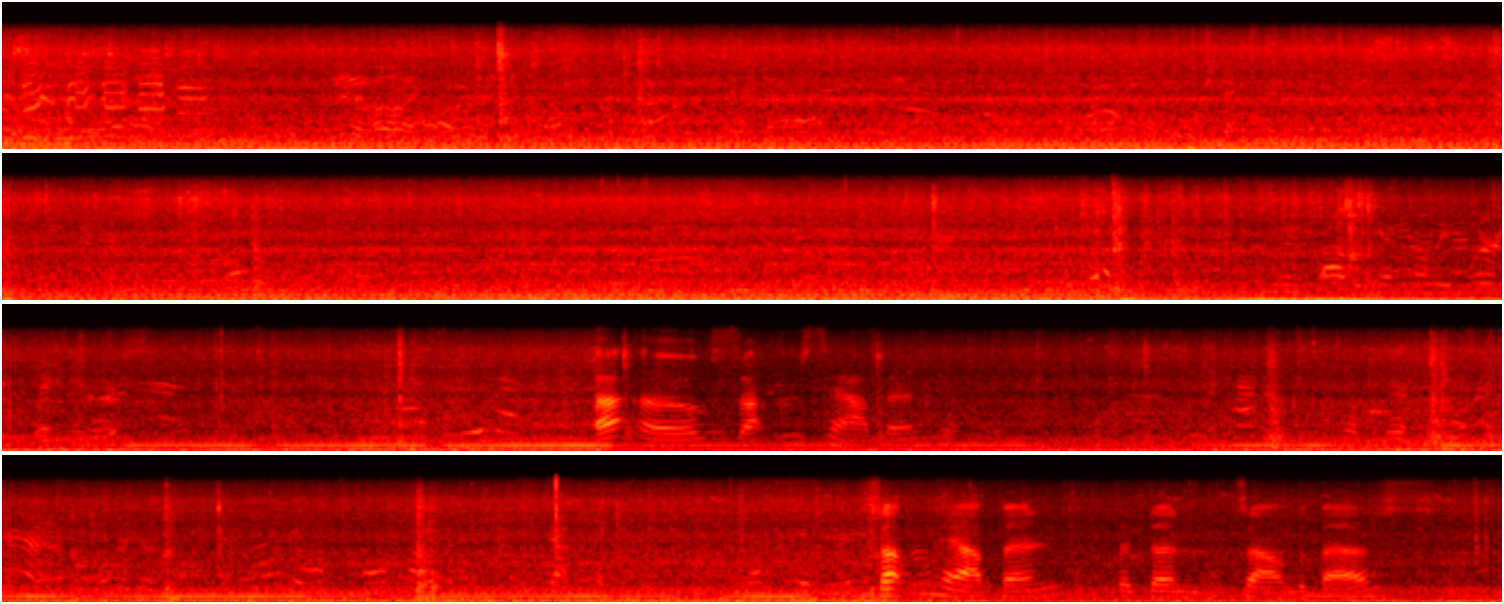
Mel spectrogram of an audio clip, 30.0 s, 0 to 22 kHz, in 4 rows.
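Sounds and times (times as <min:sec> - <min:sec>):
tractor engine running: 0:00.0 - 0:30.0.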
